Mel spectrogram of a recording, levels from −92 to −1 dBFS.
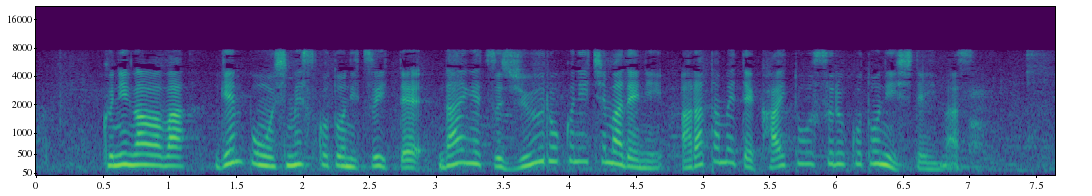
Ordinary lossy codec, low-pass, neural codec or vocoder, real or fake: none; none; none; real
